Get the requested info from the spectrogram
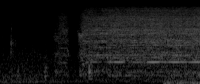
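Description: A few faint clicks of a hand screwdriver at a hinge, then, from just under a second in, the steady run of a cordless drill boring a hole through a wooden door.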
